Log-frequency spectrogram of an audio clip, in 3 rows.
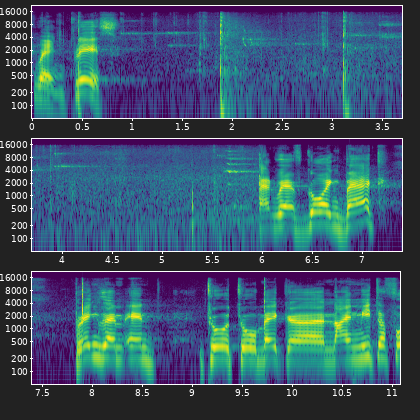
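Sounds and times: faint short squeaks: 0.8s - 4.4s, 5.5s - 6.0s
ball bouncing on wooden floor: 1.6s - 4.2s.

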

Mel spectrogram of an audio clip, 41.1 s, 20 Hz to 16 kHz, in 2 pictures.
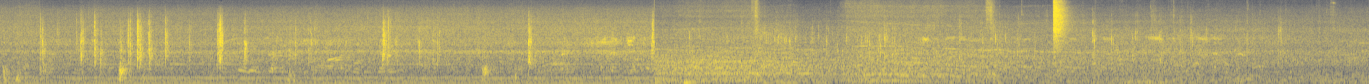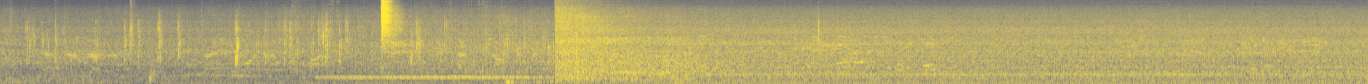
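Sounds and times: fire truck engine running: 0.0s - 41.0s
indistinct voices: 2.4s - 35.0s.

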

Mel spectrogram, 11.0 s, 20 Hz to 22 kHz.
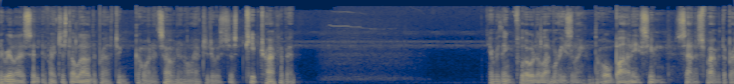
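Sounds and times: light steady hiss: 0.0s - 11.0s.

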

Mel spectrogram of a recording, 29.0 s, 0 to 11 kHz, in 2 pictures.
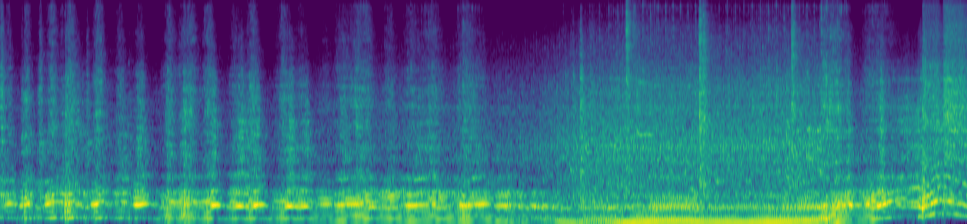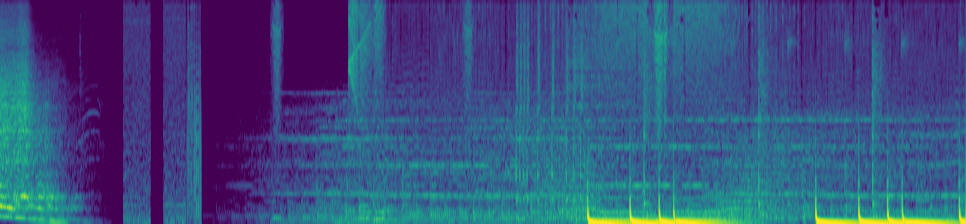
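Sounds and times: car engine revving: 0.0s - 15.8s, 19.8s - 29.0s.

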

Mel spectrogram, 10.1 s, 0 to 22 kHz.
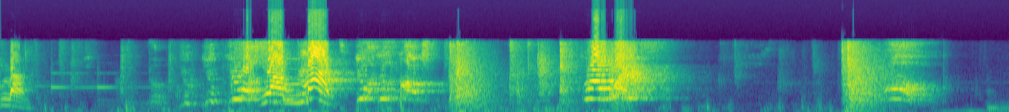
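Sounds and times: door slamming shut: 4.4s - 5.7s, 8.4s - 9.0s.

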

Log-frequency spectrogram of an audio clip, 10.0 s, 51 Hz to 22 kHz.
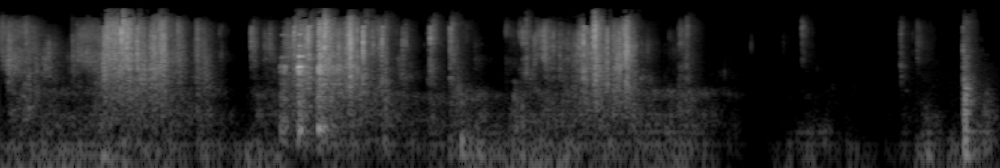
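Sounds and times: book pages rustling: 0.0s - 7.1s.

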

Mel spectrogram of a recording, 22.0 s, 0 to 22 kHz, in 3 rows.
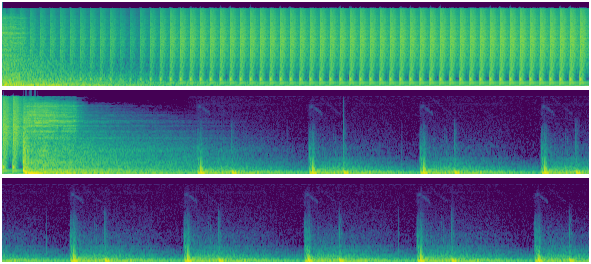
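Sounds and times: heartbeat thumps: 0.0s - 12.0s, 12.6s - 13.4s, 14.1s - 14.9s, 15.5s - 16.4s, 17.0s - 17.8s, 18.4s - 20.7s, 21.3s - 22.0s.

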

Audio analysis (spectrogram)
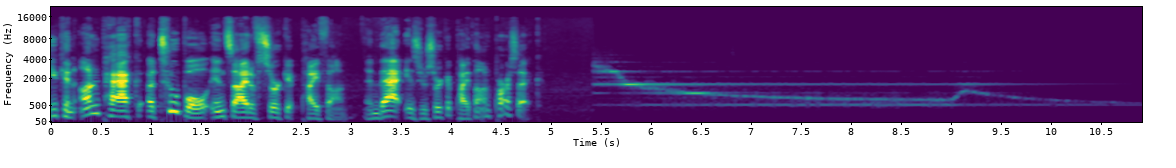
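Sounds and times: synthesizer drone: 5.4s - 10.2s.

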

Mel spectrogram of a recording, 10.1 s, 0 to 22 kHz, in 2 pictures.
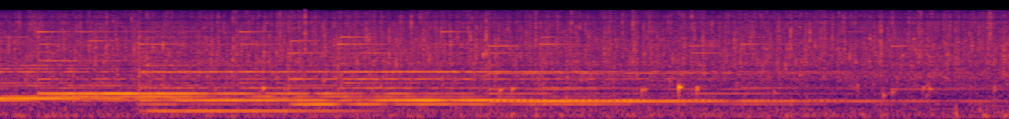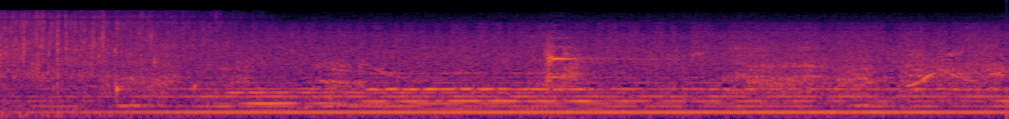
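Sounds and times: waterfall splashing: 0.0s - 6.3s
background music long notes: 0.0s - 9.4s.

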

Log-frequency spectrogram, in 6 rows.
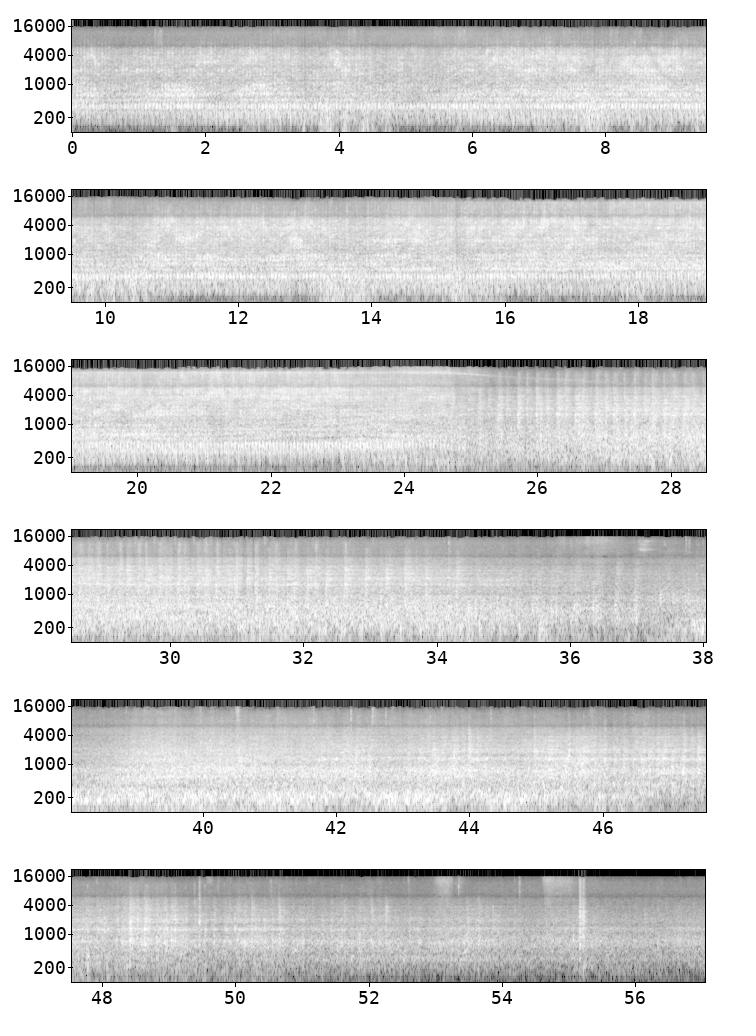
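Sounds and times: wagons clattering over rail joints: 0.0s - 54.4s
diesel locomotive engine: 0.0s - 57.0s
passenger train passing: 0.0s - 57.0s.

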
